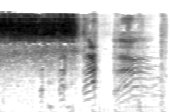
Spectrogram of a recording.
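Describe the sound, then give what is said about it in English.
A person imitates a snake with a sustained, breathy, loud hiss, followed by a couple of short voiced sounds as the hiss trails off. “The snake just goes, oh yes.”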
